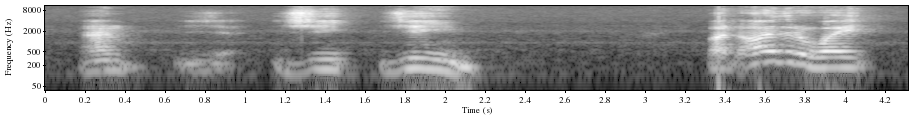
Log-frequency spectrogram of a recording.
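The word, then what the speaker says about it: ج: This is now Jim. Jim. A lot of brothers from different parts of the Muslim world, they pronounce this as Jim. It depends on whether you came from Egypt or Morocco in that part. They pronounce it as not as firm Jim like I'm pronouncing it.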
